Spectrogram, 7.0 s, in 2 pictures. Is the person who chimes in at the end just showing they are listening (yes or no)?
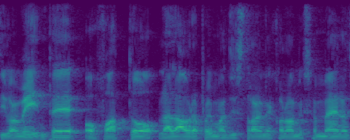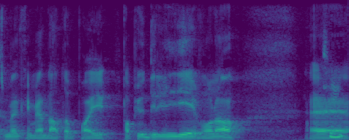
yes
